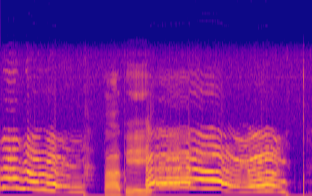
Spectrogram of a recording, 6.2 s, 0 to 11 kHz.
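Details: A 2-year-old Siberian Husky howls in long, wavering tones, "talking", with a brief lower, rougher passage in the middle.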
